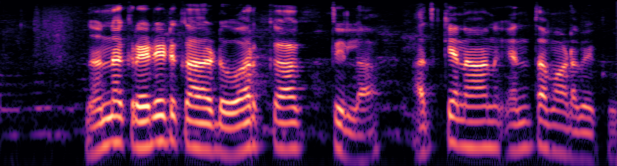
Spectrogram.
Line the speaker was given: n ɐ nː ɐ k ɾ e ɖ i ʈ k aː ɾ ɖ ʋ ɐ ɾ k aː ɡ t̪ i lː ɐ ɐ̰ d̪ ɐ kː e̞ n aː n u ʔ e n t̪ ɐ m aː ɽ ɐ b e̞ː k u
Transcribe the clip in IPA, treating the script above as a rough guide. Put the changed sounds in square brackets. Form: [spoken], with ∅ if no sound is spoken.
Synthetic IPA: n ɐ nː ɐ k ɾ e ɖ i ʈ k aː ɾ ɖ ʋ ɐ ɾ k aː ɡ t̪ i lː ɐ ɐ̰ d̪ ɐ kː e̞ n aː n u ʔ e n t̪ ɐ m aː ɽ ɐ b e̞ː k u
